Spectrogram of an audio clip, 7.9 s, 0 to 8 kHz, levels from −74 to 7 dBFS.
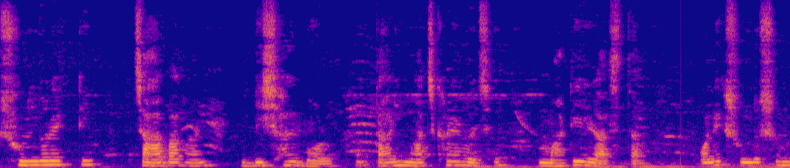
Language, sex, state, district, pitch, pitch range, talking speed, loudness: Bengali, male, West Bengal, Dakshin Dinajpur, 145 Hz, 120-160 Hz, 105 wpm, -18 LUFS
